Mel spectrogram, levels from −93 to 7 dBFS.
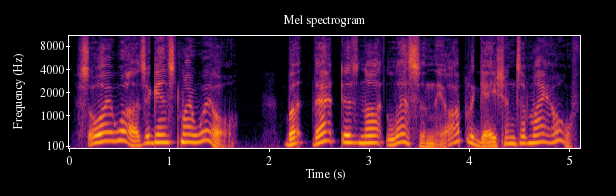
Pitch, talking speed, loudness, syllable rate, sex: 190 Hz, 190 wpm, -17 LUFS, 4.7 syllables/s, male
